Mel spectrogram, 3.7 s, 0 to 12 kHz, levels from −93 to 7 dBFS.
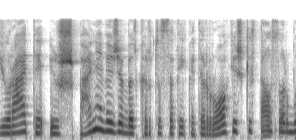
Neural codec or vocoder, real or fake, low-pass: none; real; 7.2 kHz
